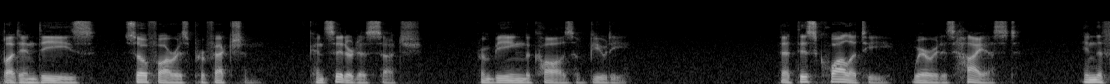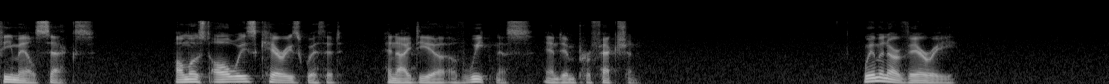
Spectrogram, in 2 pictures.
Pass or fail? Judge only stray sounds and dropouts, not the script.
pass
